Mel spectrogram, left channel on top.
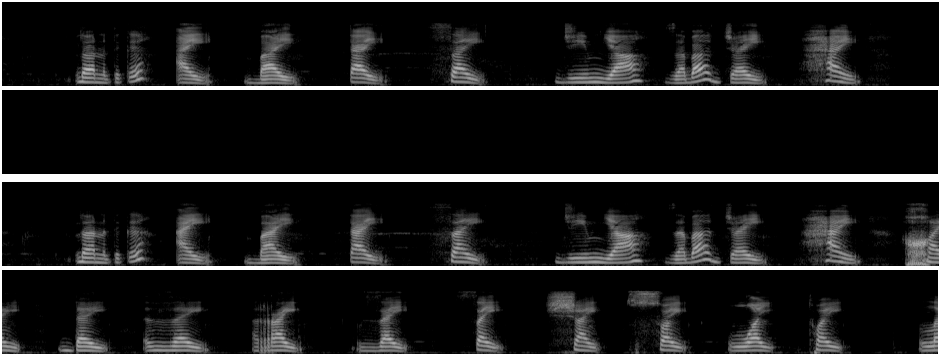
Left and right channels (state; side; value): drops out; left; at 8.8 s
